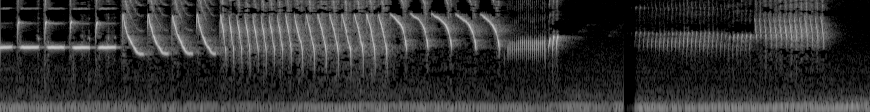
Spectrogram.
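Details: Canary song for training young canaries: clipped whistled notes, a long series of sweeping upslurred notes slowing gradually, then softer buzzy trills and a brief quiet pause.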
